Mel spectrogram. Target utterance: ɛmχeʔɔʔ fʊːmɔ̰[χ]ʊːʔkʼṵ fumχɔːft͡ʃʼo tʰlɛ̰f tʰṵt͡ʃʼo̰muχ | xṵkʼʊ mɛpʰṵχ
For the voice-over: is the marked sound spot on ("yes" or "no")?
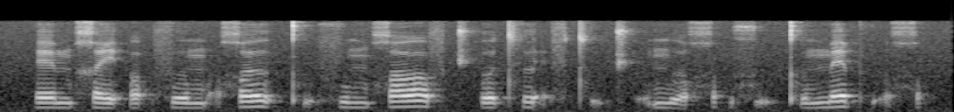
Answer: yes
